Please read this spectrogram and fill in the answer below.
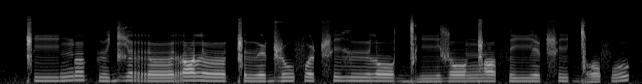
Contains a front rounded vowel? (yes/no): no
